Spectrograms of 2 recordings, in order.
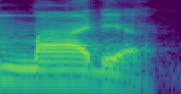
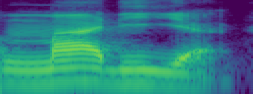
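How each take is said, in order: First: The I and A merge into one syllable. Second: The I and A are in separate syllables. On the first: The speaker calls it wrong. "a gente não fala Mária" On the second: The speaker calls it right. "a gente fala Maria"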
